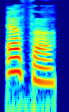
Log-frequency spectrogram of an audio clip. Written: etha

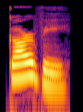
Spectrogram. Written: garvey

